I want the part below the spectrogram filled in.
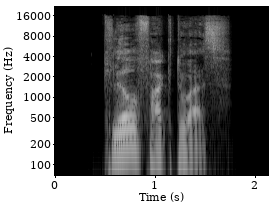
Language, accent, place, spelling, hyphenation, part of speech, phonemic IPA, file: German, Germany, Berlin, Klirrfaktors, Klirr‧fak‧tors, noun, /ˈklɪʁˌfaktoːɐ̯s/, De-Klirrfaktors.ogg
- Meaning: genitive singular of Klirrfaktor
